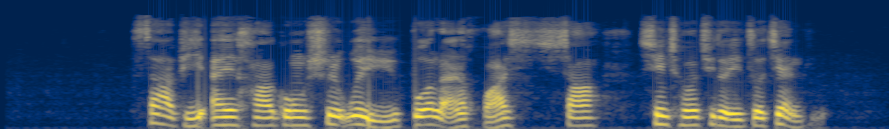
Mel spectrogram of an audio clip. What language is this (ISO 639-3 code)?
zho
